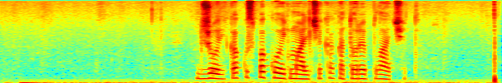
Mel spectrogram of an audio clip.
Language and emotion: Russian, neutral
